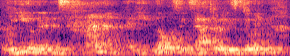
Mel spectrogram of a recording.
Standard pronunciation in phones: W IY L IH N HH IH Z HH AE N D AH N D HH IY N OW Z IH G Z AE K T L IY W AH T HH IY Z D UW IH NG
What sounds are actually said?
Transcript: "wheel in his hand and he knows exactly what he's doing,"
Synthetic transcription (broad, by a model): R IY L IH N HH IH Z HH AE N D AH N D HH IY N OW Z IH G Z AE K T L IY W AH T HH IY Z D UW IH NG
